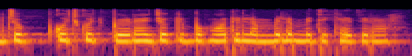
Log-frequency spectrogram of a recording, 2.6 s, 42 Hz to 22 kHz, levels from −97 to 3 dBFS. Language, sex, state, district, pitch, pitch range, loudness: Hindi, female, Chhattisgarh, Raipur, 235 Hz, 230-240 Hz, -15 LUFS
